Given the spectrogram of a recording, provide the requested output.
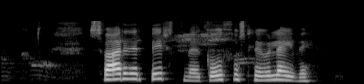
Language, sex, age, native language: Icelandic, female, 40-49, Icelandic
